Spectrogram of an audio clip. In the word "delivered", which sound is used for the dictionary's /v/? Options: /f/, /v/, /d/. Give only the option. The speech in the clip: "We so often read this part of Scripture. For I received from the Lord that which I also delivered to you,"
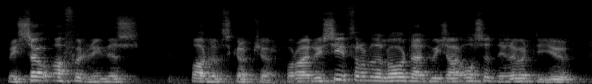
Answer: /v/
